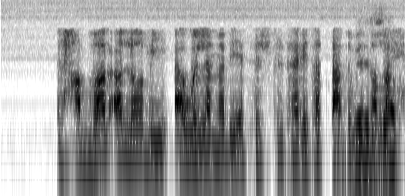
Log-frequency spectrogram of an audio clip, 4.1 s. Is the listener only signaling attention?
No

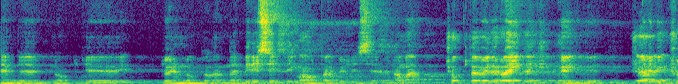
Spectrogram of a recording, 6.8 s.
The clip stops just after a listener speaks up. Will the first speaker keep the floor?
Yes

